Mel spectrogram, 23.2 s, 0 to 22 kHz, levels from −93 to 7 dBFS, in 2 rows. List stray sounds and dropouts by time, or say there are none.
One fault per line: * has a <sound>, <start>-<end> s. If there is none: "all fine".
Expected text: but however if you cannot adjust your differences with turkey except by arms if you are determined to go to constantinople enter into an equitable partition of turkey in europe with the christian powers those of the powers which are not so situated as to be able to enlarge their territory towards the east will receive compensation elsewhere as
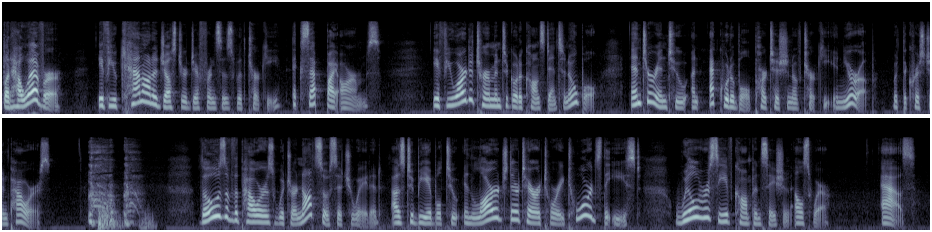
* has a cough, 12.7-13.6 s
